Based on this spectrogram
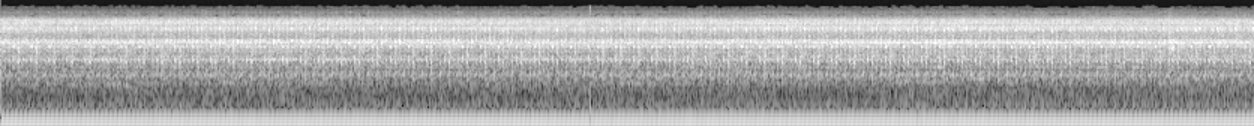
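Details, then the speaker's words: Hyundai Grand Starex diesel idling after the repair. The clatter is even, and the earlier ear-piercing humming and grinding are gone, so the noise is solved. "solve na ang ingay mga boss wala na yung masakit sa tenga na umuugong o grinding sounds"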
